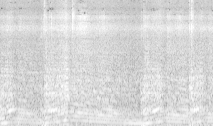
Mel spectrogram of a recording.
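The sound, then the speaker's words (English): A car engine revs up and down loudly, its pitch climbing and falling in several surges over a few seconds with no voices. “So let's get revved up.”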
